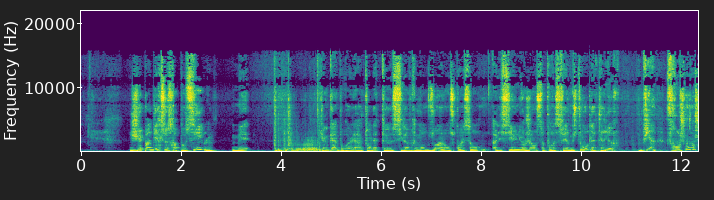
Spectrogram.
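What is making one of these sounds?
A middle-aged man talks with animation into a clip-on microphone.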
